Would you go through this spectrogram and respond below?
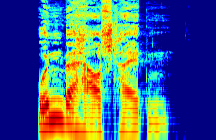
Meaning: plural of Unbeherrschtheit
- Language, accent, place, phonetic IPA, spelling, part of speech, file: German, Germany, Berlin, [ˈʊnbəˌhɛʁʃthaɪ̯tn̩], Unbeherrschtheiten, noun, De-Unbeherrschtheiten.ogg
